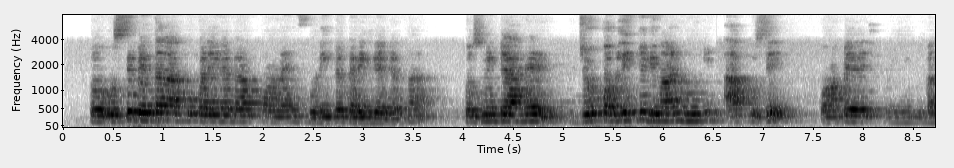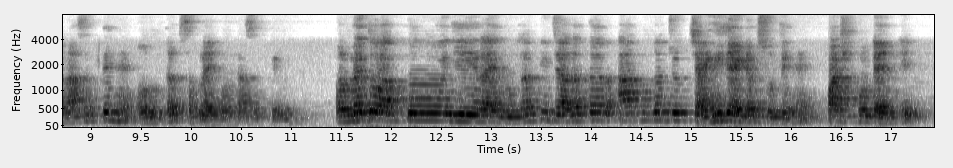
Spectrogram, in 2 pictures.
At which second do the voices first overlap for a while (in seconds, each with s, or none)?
none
